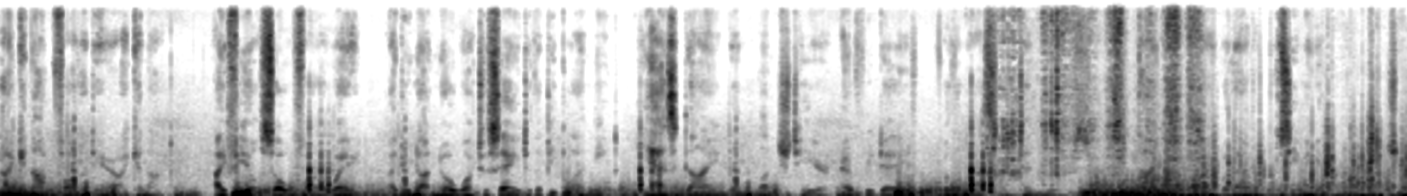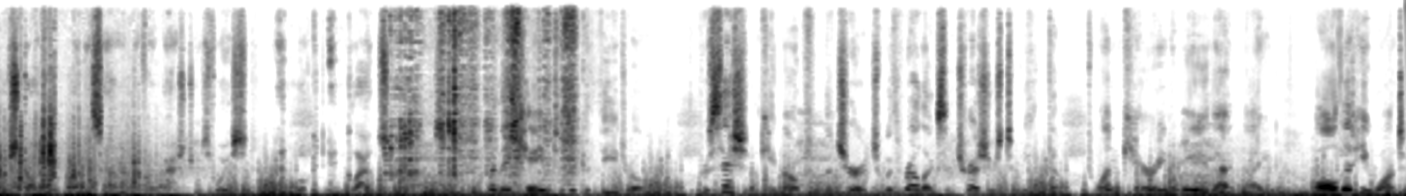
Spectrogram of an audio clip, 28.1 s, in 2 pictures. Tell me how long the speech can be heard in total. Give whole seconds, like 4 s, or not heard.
28 s.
